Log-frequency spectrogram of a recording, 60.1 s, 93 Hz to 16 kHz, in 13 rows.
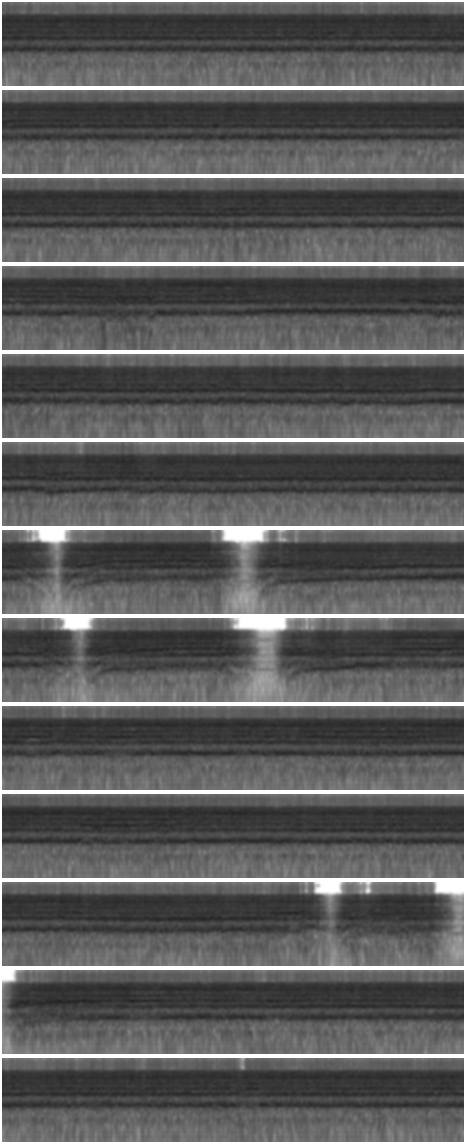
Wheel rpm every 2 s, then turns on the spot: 230, 240, 230, 230, 240, 230, 230, 230, 260, 230, 220, 220, 200, 180, 150, 160, 180, 140, 220, 230, 220, 220, 230, 220, 180, 130, 220, 230, 230, 230.
none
